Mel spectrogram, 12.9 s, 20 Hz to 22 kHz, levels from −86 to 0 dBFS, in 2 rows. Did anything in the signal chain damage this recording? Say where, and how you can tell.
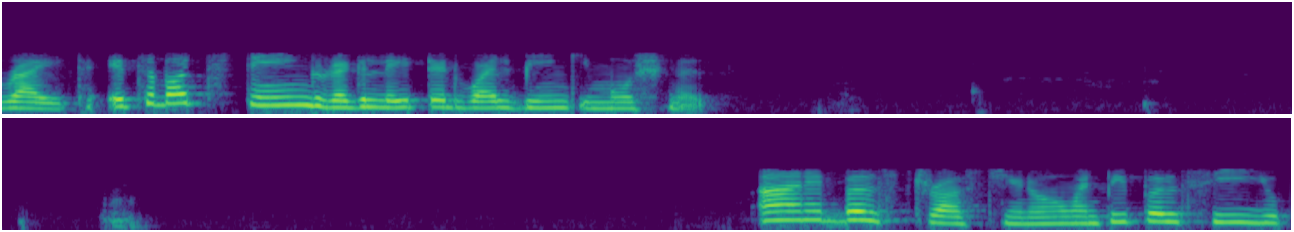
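Yes, at the codec stage. The whole clip runs through the iLBC codec. Nothing above 4 kHz survives, so speech sounds narrowband and muffled. The damage is plainly audible as a rough, slightly synthetic texture. That fits 20 ms iLBC frames at about 15.2 kbps.

At the network stage, there are lost iLBC frames from 8.12 to 8.18 s, about 60 ms. The decoder repeated the last pitch cycle with added noise. It sounds like a brief held, buzzy vowel. That fits three lost 20 ms frames. The speech recovers almost immediately afterwards.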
